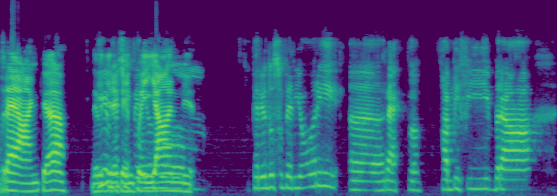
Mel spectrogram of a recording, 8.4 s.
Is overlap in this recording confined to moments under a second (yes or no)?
no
